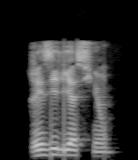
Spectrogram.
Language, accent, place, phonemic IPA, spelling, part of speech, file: French, France, Lyon, /ʁe.zi.lja.sjɔ̃/, résiliation, noun, LL-Q150 (fra)-résiliation.wav
- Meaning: termination, cancellation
